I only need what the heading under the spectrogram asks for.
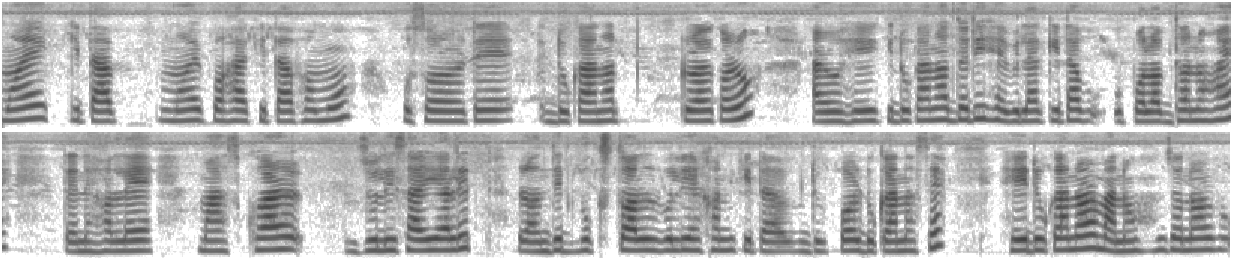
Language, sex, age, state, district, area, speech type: Assamese, female, 18-30, Assam, Dhemaji, rural, spontaneous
